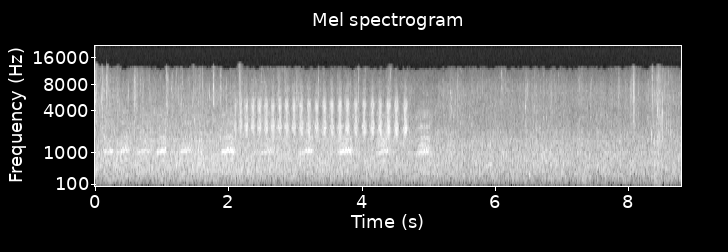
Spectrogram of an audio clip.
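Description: Birds calling over the steady rush of shallow river water: a short call repeats about twice a second for the first five seconds, and a fast rattling chatter runs from about two seconds in to nearly five seconds and starts again near the end.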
